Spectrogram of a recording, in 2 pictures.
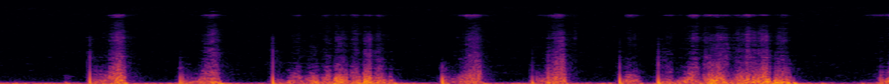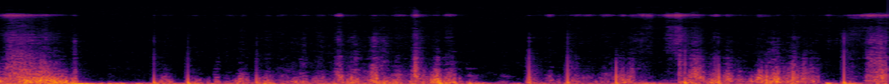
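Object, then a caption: Small wooden hemisphere. A small solid wooden hemisphere, held in the fingers, is scratched and tapped with long acrylic nails. The result is an irregular run of short, dull, low thuds mixed with soft, bassy scratching swells, with faint high clicks above.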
